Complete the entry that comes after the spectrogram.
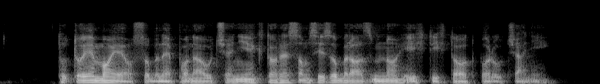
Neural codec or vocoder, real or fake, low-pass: codec, 24 kHz, 0.9 kbps, DualCodec; fake; 7.2 kHz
